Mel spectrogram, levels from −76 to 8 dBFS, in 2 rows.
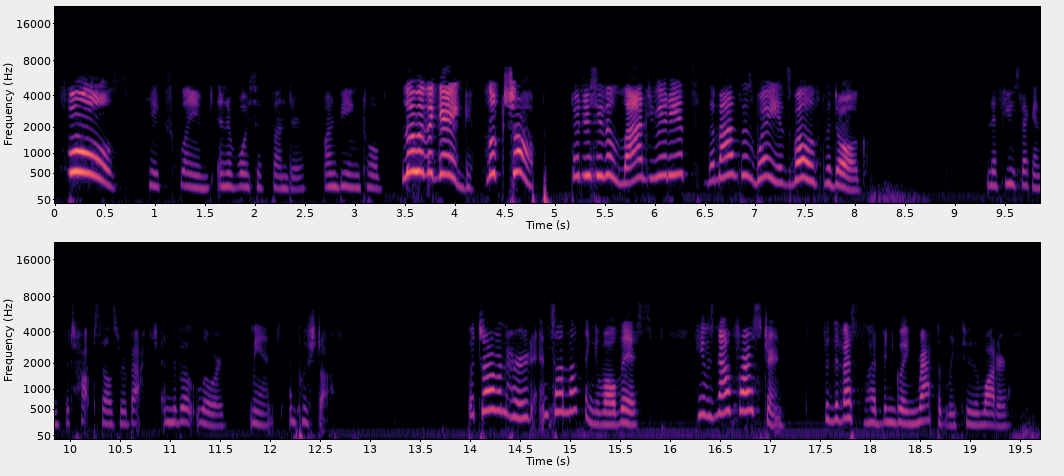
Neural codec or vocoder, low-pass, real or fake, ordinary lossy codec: autoencoder, 48 kHz, 128 numbers a frame, DAC-VAE, trained on Japanese speech; 7.2 kHz; fake; MP3, 32 kbps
